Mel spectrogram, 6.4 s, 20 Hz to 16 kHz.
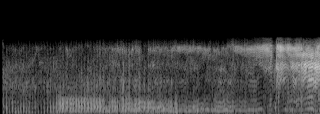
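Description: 2010 Yamaha YZ250 two-stroke motocross bike under power as it comes toward the camera, its engine getting steadily louder, with a brief drop in sound near the end just before it gets much louder.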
